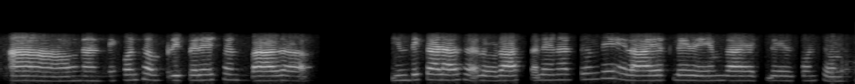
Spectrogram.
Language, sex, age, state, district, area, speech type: Telugu, female, 18-30, Andhra Pradesh, Visakhapatnam, urban, conversation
